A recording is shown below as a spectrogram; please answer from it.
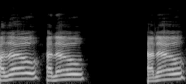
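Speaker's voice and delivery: shrill, far-carrying yell, pitched way up. Player walking down a riverbank in the game, calling out: yelling hello. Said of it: "I'm just like yelling hello".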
